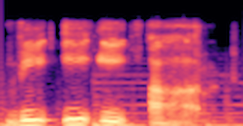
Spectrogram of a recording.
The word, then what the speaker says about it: veer: Bipole campaign, veers, Veer. That is another beautiful verb. Veer. Veer. The ear sound is very prominent.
